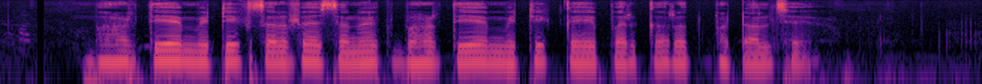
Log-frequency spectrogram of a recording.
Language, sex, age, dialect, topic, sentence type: Magahi, male, 31-35, Northeastern/Surjapuri, agriculture, statement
